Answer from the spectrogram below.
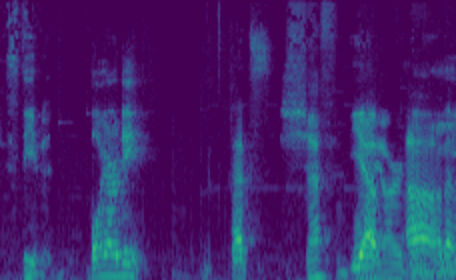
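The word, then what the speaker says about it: Boyardee: what Italian American Chef misspelled his name on his product so that people would pronounce it correctly stevenh Boyard d That's Chef Boyard oh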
